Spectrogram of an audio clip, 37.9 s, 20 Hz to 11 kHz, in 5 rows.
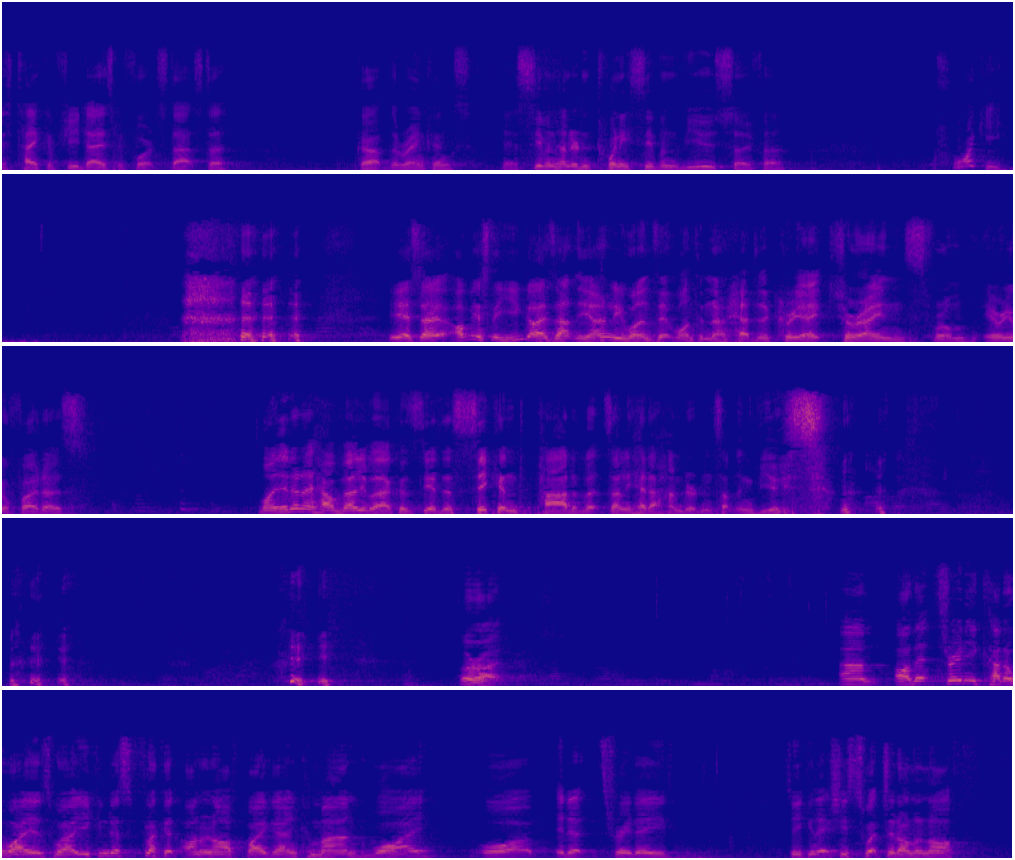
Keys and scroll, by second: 37.5 super+y.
